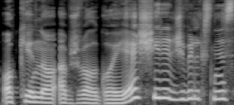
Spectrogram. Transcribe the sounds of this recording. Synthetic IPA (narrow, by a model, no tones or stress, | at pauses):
oːkʲɪnoːʔɐbʒʋɐlˠɡoːjɛʃʲiːɾʲɪʒʲʋʲɪlʲksʲnʲɪs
